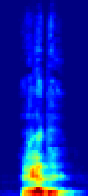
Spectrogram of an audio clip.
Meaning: inflection of redden: 1. singular past indicative 2. singular past/present subjunctive
- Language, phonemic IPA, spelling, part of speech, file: Dutch, /ˈrɛdə/, redde, verb, Nl-redde.ogg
